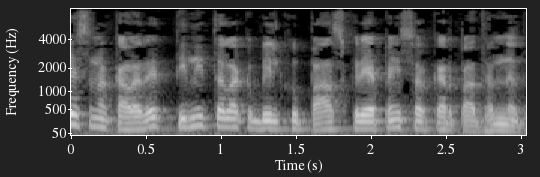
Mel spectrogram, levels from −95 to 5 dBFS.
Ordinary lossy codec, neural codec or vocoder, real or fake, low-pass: none; none; real; none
